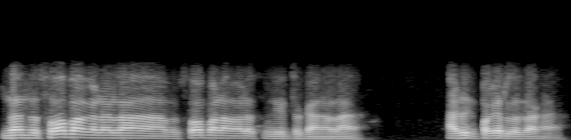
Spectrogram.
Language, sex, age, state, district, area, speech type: Tamil, male, 60+, Tamil Nadu, Perambalur, urban, conversation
